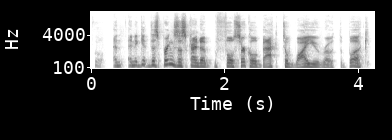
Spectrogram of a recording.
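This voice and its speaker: A man's voice: a little high, expressive, moderate pace, bright, forceful tone, no room sound, studio quality. A man hosting an interview podcast, talking conversationally in an emphatic, articulate, explanatory manner. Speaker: podcast host.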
